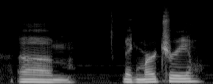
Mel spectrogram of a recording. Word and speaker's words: McMurtry: And apparently the author, McMurtry, I think is how you pronounce his last name.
